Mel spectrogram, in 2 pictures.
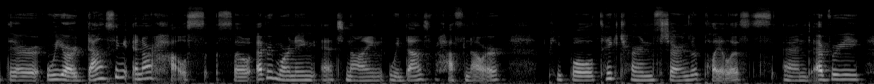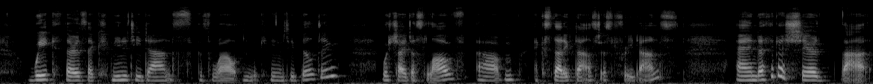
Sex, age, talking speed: female, 20-39, 180 wpm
